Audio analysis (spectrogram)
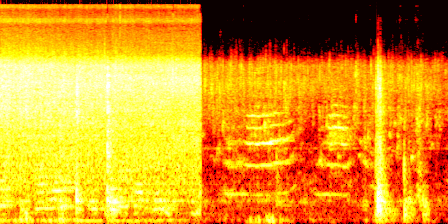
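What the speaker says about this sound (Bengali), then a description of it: "আদা রসুন বাটা দিয়ে দিলাম।" Ginger, garlic, cumin and onion paste hits hot oil in a pan and sizzles loudly for a couple of seconds, then the frying drops to a quieter crackle with a few stirring clatters and a cat meowing nearby.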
